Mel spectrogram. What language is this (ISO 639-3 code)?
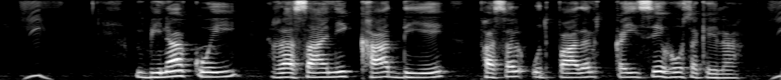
bho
